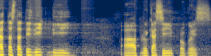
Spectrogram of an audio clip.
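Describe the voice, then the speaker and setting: This is a man speaking. His tone is bright and sharp. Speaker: seminarian student. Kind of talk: prayer. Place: hall. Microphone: handheld.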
